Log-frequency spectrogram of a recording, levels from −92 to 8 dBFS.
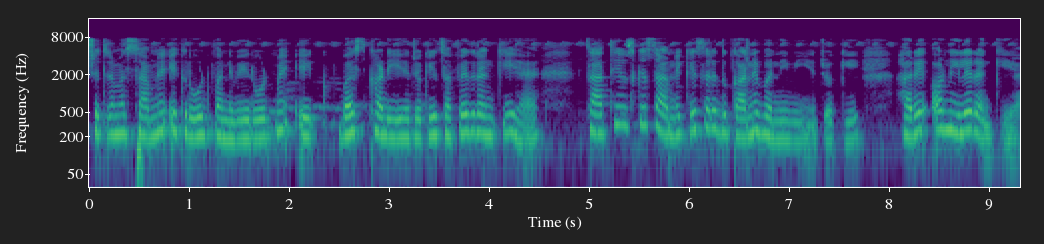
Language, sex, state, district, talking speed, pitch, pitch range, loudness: Hindi, female, Andhra Pradesh, Anantapur, 230 wpm, 215 Hz, 200-240 Hz, -26 LUFS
